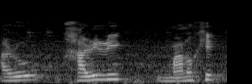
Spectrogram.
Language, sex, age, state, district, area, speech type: Assamese, male, 18-30, Assam, Lakhimpur, rural, spontaneous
